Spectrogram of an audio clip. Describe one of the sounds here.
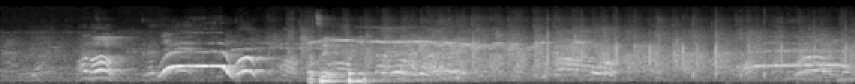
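An electric guitar plays loud, bending notes through amplifiers in a large hall.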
